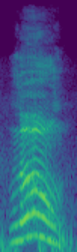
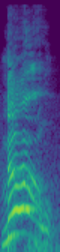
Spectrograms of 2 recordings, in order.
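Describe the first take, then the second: First: It is said held back, containing anger. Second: It is said loudly and forcefully.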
